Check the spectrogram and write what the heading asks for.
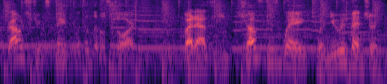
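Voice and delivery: ordinary delivery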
